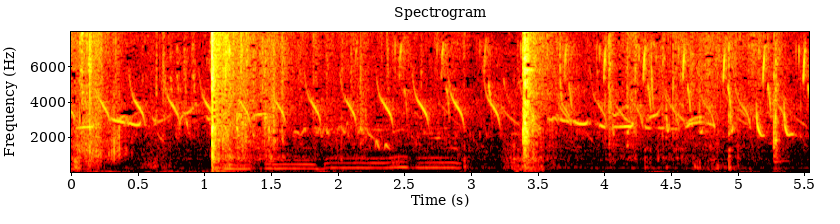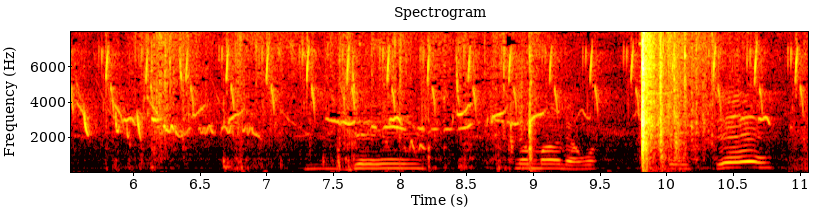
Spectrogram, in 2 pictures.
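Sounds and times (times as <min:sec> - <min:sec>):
birds chirping: 0:00.0 - 0:11.0
stick snapping crack: 0:01.0 - 0:01.7, 0:03.3 - 0:03.6, 0:09.8 - 0:10.4.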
